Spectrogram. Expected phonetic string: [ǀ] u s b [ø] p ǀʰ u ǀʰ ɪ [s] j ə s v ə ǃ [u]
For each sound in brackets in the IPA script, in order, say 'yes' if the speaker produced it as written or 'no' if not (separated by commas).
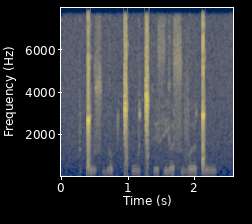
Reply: no, no, yes, yes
